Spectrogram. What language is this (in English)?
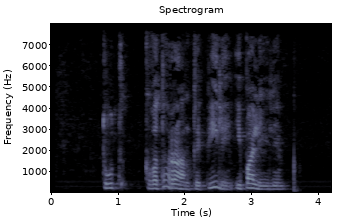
Belarusian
